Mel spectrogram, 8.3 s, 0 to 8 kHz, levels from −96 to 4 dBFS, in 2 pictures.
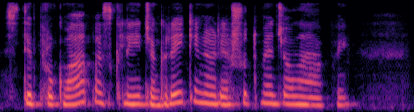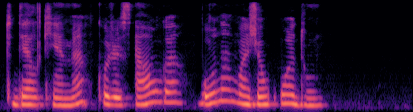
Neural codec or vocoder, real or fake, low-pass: codec, 16 kHz, 8 kbps, FreqCodec, smaller model; fake; 7.2 kHz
